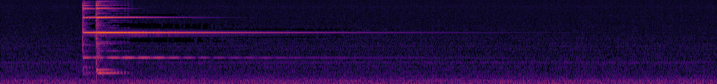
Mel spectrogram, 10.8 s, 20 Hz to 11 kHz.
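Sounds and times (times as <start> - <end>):
small bell struck once ringing: 1.2 - 7.7.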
